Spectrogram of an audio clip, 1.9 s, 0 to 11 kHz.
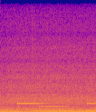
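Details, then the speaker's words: Audi Q7 TDI diesel, cold: low, even idle rumble with only faint distant diesel clatter, which disappears when warm; normal cold idle. "O motor não faz barulho, é um negócio impressionante. Vocês estão ouvindo um gre-gre-gre-gre-gre assim bem de longe, porque tá frio o carro."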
